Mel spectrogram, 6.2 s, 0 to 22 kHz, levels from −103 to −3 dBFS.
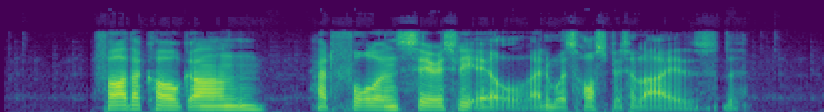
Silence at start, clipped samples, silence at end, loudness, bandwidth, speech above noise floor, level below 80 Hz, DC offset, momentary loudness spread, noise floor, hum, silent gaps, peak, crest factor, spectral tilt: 0.7 s; under 0.1%; 0.65 s; -22 LUFS; 7.2 kHz; 51 dB; -64 dBFS; under 0.1%; 14 LU; -73 dBFS; none; none; -2 dBFS; 22 dB; -3.5 dB/octave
